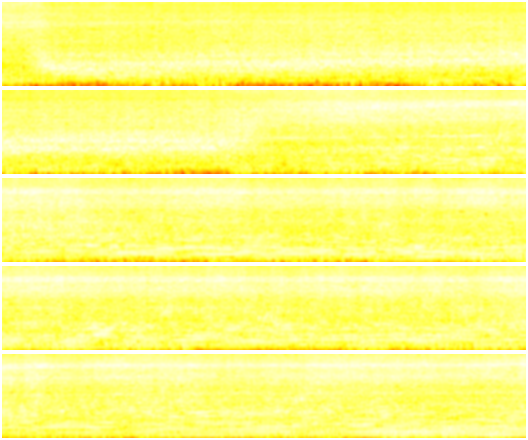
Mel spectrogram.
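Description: Single-engine propeller aircraft running on the ground; the engine sound swells about half a second in, and after about ten seconds it settles into a steady run with a thin high whine above it as the plane taxis.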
